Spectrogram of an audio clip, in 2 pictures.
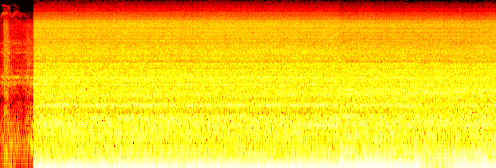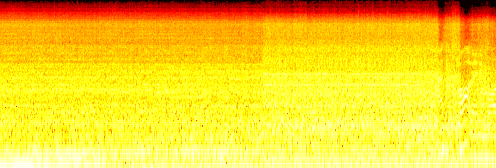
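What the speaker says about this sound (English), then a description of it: "to me the engine doesn't sound quite right" A motor runs unevenly at idle with a low drone whose pitch shifts and wavers a few times, loud and close, running on without pause.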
